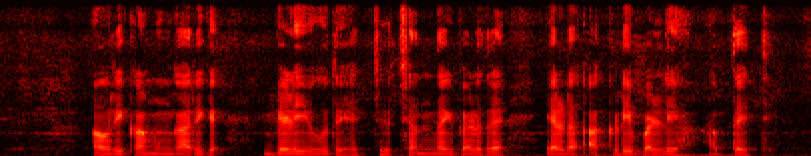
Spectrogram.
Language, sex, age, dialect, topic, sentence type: Kannada, male, 18-24, Dharwad Kannada, agriculture, statement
